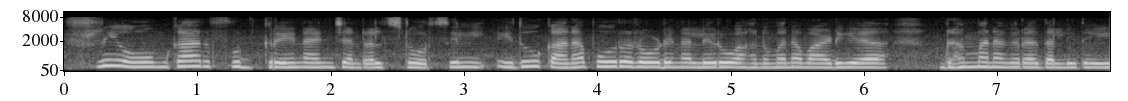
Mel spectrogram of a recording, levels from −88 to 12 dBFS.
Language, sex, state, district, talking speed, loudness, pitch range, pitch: Kannada, female, Karnataka, Belgaum, 115 wpm, -13 LUFS, 230-255 Hz, 245 Hz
